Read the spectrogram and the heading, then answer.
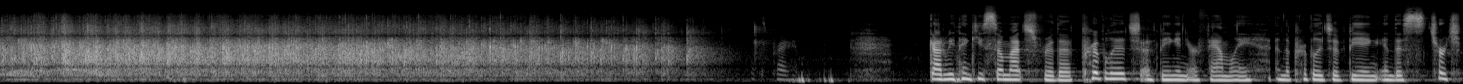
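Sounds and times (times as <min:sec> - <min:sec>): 
church congregation applause welcoming a couple: 0:00.0 - 0:07.4
speech: 0:09.3 - 0:14.6.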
